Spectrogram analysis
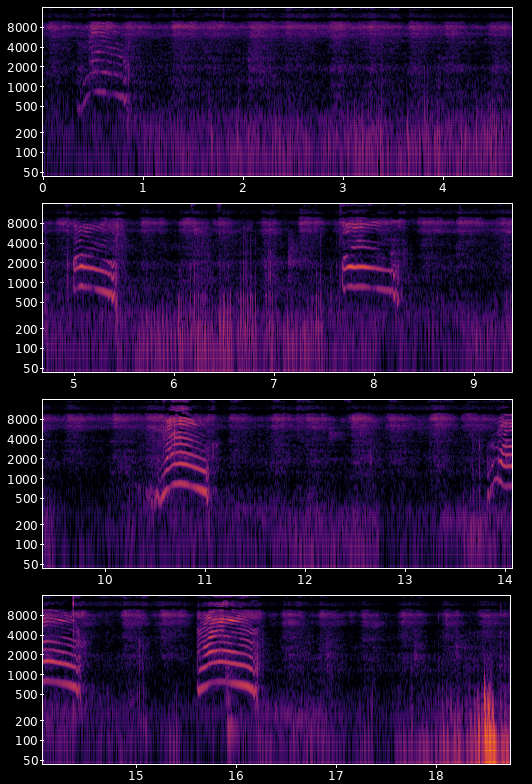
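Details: Luna, a pet cat known for chatting and expressing her feelings, produces six arching meows at irregular intervals, each rising then falling in pitch, over a low rumbling background, ending in a sudden loud thump.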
